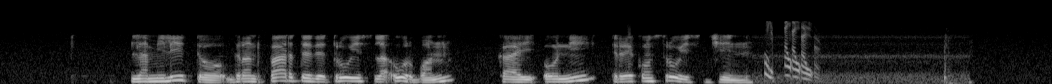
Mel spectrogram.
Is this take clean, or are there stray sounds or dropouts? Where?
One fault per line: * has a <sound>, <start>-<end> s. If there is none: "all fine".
* has a chirp, 7.6-8.2 s
* has a squeak, 9.4-9.7 s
